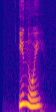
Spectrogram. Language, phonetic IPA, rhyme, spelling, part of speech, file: Russian, [ɪˈnoj], -oj, иной, determiner, Ru-иной.ogg
- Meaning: 1. other, another, different 2. some, many a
